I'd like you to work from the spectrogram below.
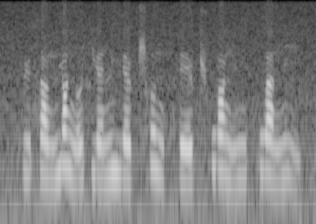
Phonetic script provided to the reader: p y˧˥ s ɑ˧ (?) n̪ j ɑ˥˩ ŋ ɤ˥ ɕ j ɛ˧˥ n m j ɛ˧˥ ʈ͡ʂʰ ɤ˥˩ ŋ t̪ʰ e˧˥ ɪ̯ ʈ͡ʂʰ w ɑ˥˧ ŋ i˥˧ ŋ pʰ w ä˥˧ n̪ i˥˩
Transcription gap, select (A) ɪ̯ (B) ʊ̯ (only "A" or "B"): B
